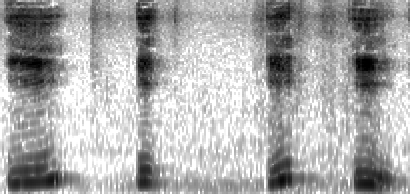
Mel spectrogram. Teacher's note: तालव्य का मतलब होता है तालु से। ई ई ई ई इनका उच्चारण करके देखते हैं कि जो जिह्वा है वो तालु में जाकर के टकराती है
